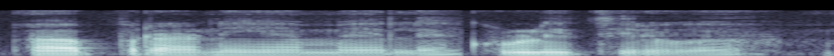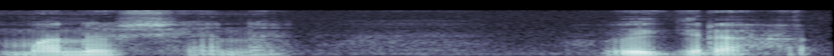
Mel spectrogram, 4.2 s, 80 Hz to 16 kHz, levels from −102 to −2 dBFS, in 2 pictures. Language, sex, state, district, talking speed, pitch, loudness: Kannada, male, Karnataka, Bellary, 85 wpm, 85 Hz, -23 LUFS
